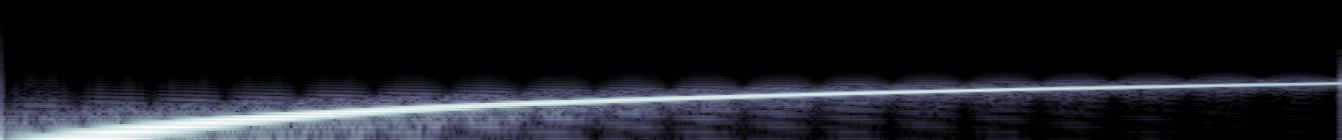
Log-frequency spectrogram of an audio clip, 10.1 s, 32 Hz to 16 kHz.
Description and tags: A Sine Wave Sweep that sweeps from 10Hz-400Hz made using Audacity
Originally made to test out my cars subwoofer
